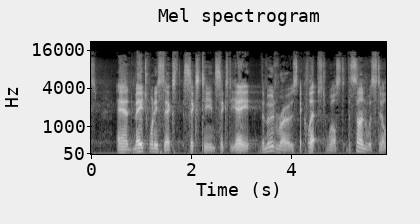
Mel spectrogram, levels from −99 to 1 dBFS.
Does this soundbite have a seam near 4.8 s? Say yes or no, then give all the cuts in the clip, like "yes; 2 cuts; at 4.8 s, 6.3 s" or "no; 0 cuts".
yes; 1 cut; at 4.8 s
